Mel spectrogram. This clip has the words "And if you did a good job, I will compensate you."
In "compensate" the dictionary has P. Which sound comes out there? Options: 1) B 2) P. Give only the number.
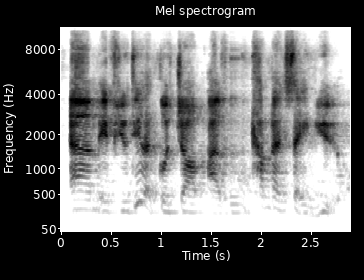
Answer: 1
